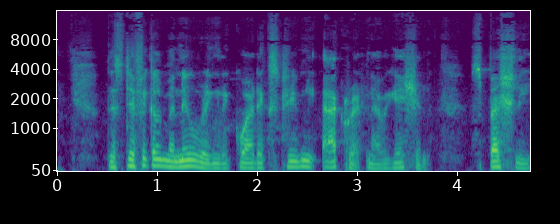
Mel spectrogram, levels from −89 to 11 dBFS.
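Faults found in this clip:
Reviewed speech audio, no faults found, nothing to action.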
